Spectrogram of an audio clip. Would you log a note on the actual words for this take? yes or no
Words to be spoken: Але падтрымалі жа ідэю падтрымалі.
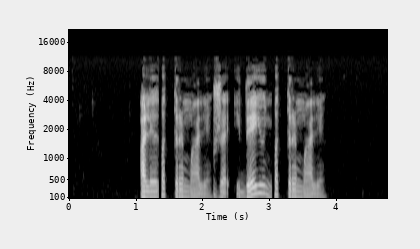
no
